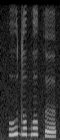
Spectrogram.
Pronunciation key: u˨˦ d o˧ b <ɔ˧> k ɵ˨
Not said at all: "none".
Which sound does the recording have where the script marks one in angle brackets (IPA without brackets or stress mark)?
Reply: o˧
